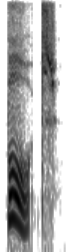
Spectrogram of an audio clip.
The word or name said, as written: bought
